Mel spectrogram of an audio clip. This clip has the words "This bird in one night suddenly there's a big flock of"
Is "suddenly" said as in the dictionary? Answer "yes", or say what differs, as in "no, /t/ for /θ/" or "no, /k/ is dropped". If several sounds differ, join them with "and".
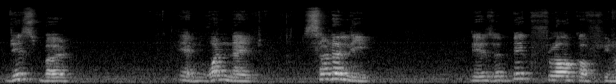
yes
